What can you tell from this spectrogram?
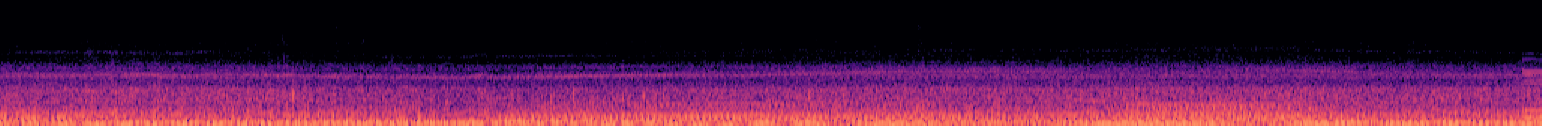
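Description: Honda Africa Twin adventure motorcycle's engine running under way on a gravel road, with wind and road noise. The engine note climbs from about three seconds in as it pulls harder, and drops back near the end.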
